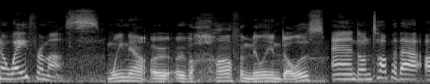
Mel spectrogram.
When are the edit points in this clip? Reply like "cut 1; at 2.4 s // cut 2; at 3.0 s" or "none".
cut 1; at 1.0 s // cut 2; at 3.2 s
